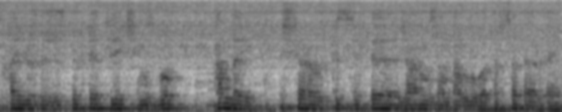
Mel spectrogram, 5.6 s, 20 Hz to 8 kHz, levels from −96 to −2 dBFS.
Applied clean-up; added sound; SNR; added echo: none; Rattle (instrument); 15 dB; reverberation time 0.6 s.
